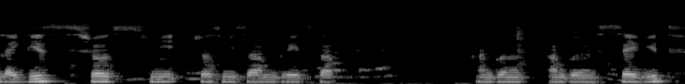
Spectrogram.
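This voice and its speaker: A man's somewhat breathy, dark, mellow voice of medium pitch, with a non-native accent, monotone, flat intonation, a very slow pace and long, frequent pauses. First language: not English. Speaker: 3D artist. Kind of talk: tutorial. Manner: halting.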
